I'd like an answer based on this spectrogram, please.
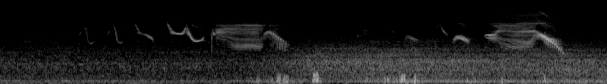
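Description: A songbird calling: a run of quick slurred whistles, then a harsher buzzy note, the pattern given twice. Soft low thumps come and go beneath it over a steady low hum.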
